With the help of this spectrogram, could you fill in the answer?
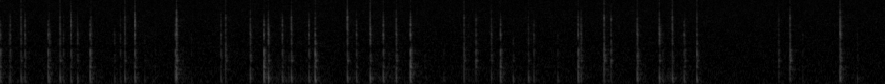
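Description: Fingernails on both hands tap rapidly across a solid, light maple butcher block tabletop. The result is a quiet, uneven stream of short, dry clicks with a soft low woody knock under each one and almost no ring.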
